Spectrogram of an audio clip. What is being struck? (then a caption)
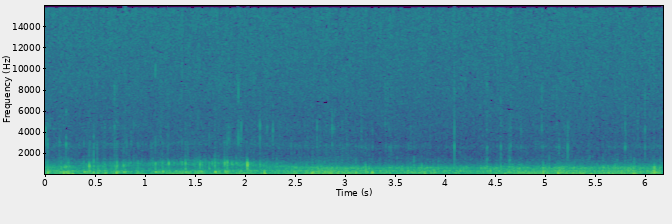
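Rubber spiky ball with gel water beads inside. A large translucent rubber spiky ball filled with gel water beads is squeezed and rubbed with both hands. It makes a steady, dense, low squishing and wet bubbling sound, with soft crackles and small pops throughout.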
